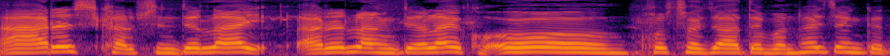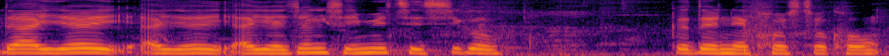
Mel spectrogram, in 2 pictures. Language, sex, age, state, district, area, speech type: Bodo, female, 60+, Assam, Chirang, rural, spontaneous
